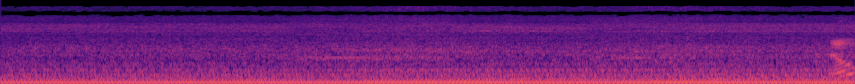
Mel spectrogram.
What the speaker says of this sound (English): Let's see if this little tractor will lift it.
